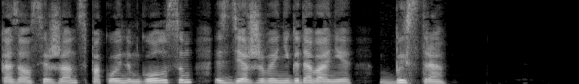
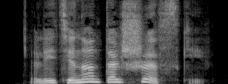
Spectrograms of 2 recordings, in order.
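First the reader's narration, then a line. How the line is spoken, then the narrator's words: Quiet sarcastic commander. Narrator (Russian): тихо, язвительно проговорил командир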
